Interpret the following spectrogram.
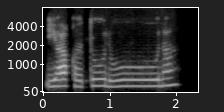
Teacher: Na should be quick, not long.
